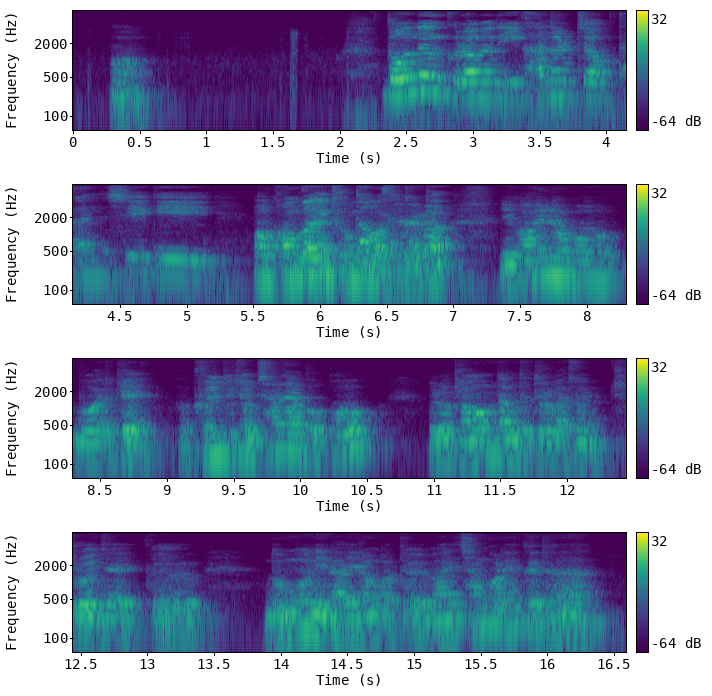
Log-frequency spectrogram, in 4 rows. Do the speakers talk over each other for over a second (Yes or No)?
Yes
